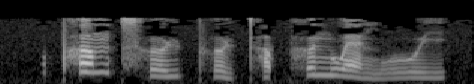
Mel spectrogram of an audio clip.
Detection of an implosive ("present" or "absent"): absent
